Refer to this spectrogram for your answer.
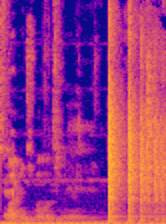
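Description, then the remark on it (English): Dice are rolled onto a hard surface in a dice game: a sharp first impact, then a quick run of smaller rattling bounces as they tumble to a stop, after a moment of quiet background noise. “Will you roll for your pack of lighters?”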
